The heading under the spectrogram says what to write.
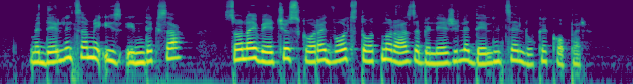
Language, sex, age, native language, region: Slovenian, female, 30-49, Slovenian, Posavska region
